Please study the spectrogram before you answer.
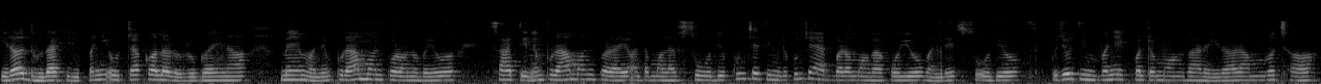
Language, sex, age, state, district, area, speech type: Nepali, female, 18-30, West Bengal, Darjeeling, rural, spontaneous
